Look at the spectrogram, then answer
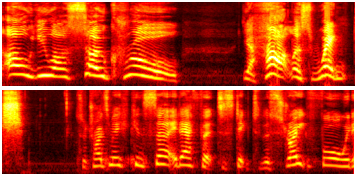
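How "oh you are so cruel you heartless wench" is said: loud, slow, hammed-up scolding; mock self-reproach. Berating oneself for confusing a dyslexic friend, mock-outraged scolding. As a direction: scold yourself theatrically, drawing out each word. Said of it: "I think".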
